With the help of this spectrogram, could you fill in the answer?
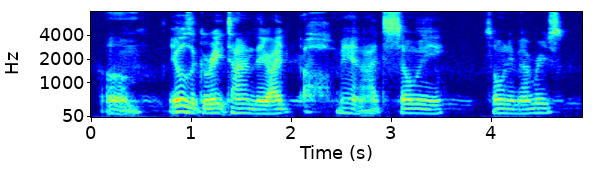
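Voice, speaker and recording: Moderate-paced, fairly even speech from a man at medium pitch, noticeable background noise underneath. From US (moved from Thailand at five). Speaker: vlogger. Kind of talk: casual storytelling vlog. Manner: unscripted, off the cuff. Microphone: echo.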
